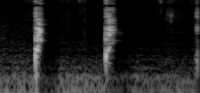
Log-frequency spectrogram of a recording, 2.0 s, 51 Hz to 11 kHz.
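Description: A man's voice giving two short, clipped "bah" sounds about 0.7 s apart, imitating the fingertip flick that sends a beach ball over the net in chair volleyball.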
